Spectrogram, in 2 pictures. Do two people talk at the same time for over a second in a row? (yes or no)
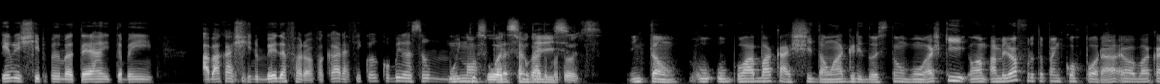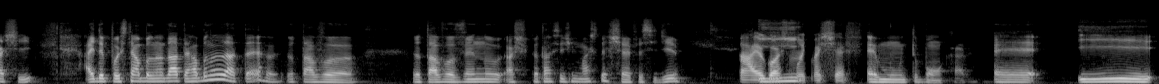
yes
